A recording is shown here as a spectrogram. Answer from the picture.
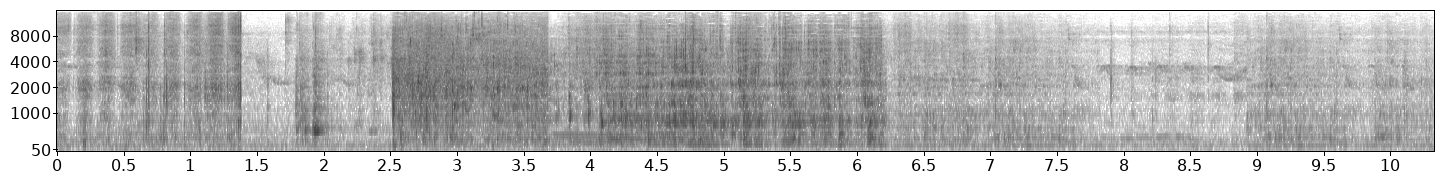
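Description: A knife slitting open a plastic milk packet in a quick run of short rasping strokes, then milk pouring in a thick stream from the packet into a steel pot. The pour is loudest for a few seconds in the middle and goes on more softly toward the end.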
